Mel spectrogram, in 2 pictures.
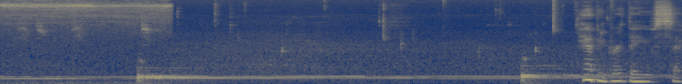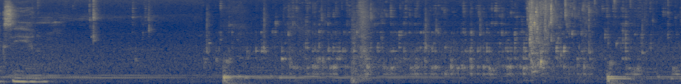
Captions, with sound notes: - Happy birthday, sexy Annie. (water draining)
